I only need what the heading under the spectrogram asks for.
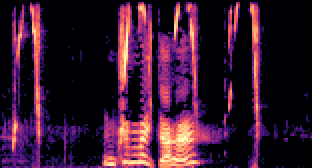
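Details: A loud screaming cry from Janny, a monkey hungry for its mother. Thin, high arched squeals open and close the passage; between them come two longer, lower, wavering wails. Quiet gaps fall between calls.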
